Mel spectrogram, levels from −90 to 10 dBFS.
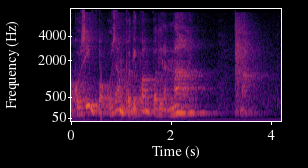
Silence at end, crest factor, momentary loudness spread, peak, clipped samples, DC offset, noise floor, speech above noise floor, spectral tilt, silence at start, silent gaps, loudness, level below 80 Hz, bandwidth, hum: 0.25 s; 16 dB; 18 LU; -20 dBFS; under 0.1%; under 0.1%; -58 dBFS; 25 dB; -5.5 dB/octave; 0 s; none; -35 LUFS; -72 dBFS; 8 kHz; none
